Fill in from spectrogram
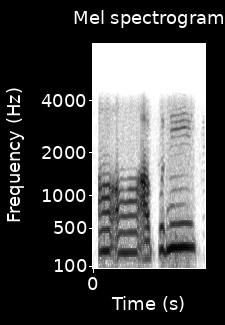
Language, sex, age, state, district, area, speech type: Assamese, female, 18-30, Assam, Dibrugarh, urban, conversation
